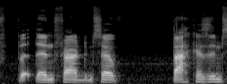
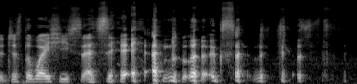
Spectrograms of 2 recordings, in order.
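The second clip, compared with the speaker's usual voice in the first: talking while laughing and giggling; 3 semitones higher than usual. Describing a favorite funny moment from a show: laughing while talking. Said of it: "it's like laughing now just thinking about it".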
